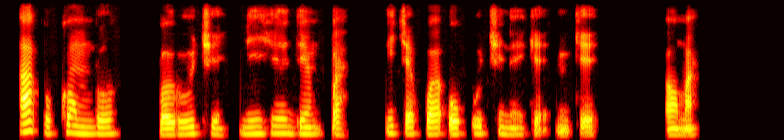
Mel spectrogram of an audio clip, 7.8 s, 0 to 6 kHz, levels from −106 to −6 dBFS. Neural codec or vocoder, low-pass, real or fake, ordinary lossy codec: autoencoder, 48 kHz, 128 numbers a frame, DAC-VAE, trained on Japanese speech; 5.4 kHz; fake; none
